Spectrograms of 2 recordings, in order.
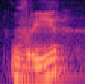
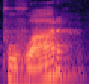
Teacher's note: in French, the OU is a very rounded, forward sound. The tricky part about it is that you want to be able to remain a certain level of relaxation in the lip, and you don't want to create any tension while you do this nice rounding.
